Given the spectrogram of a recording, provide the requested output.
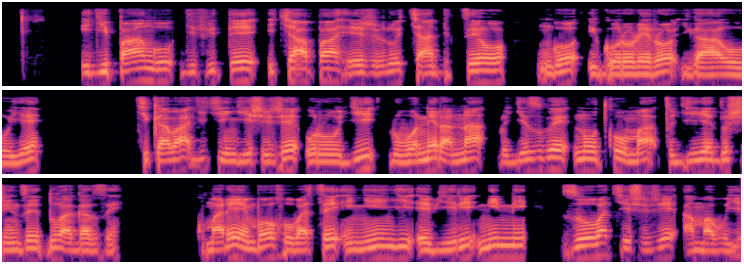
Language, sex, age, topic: Kinyarwanda, male, 25-35, government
